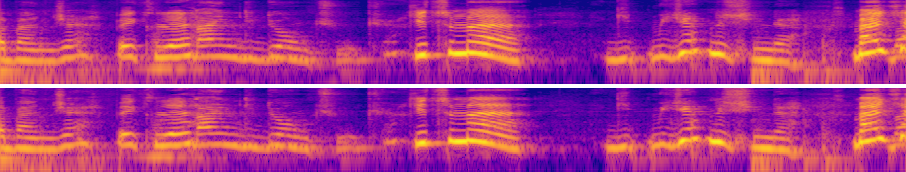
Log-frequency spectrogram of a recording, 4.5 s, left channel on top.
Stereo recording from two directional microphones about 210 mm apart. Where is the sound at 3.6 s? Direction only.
45° right (ahead or behind).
